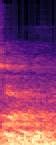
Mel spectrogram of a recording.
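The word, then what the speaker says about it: Cheng: So like the pronunciation you said is Jen. Chen. Chen. No, it's Chen. Chen. C-H-E-N-G.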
